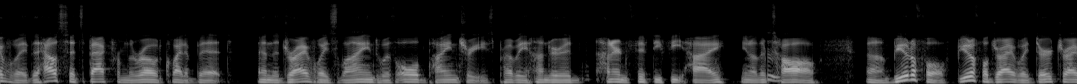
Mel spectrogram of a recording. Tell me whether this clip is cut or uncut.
cut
